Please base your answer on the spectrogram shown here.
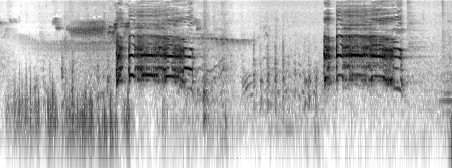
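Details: Male chicken crowing twice, each a harsh, harmonic-rich burst about one and a half seconds long. Rapid clucking-like pulses come first.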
